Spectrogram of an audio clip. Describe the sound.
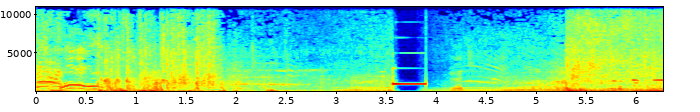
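A quick burst of sharp gunshot cracks, fired by an ICE agent, rings out near the start amid raised voices, then talking continues, briefly cut by a steady electronic bleep.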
